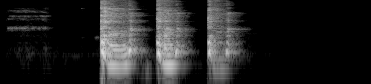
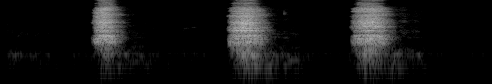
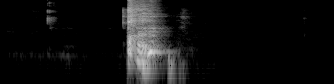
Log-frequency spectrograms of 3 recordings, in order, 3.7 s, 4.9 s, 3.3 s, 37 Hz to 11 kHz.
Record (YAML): three_cough_length: 3.7 s
three_cough_amplitude: 32768
three_cough_signal_mean_std_ratio: 0.31
exhalation_length: 4.9 s
exhalation_amplitude: 18616
exhalation_signal_mean_std_ratio: 0.33
cough_length: 3.3 s
cough_amplitude: 32768
cough_signal_mean_std_ratio: 0.24
survey_phase: beta (2021-08-13 to 2022-03-07)
age: 18-44
gender: Female
wearing_mask: 'No'
symptom_none: true
symptom_onset: 12 days
smoker_status: Never smoked
respiratory_condition_asthma: true
respiratory_condition_other: false
recruitment_source: REACT
submission_delay: 2 days
covid_test_result: Negative
covid_test_method: RT-qPCR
